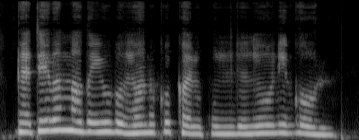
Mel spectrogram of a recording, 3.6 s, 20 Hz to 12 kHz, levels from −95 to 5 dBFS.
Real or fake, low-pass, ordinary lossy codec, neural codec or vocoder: fake; none; none; codec, 24 kHz, 0.9 kbps, WavTokenizer, medium music audio release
